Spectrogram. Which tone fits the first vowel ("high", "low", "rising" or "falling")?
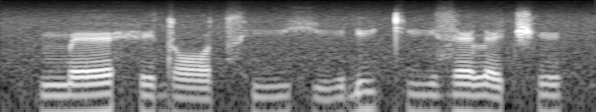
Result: rising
